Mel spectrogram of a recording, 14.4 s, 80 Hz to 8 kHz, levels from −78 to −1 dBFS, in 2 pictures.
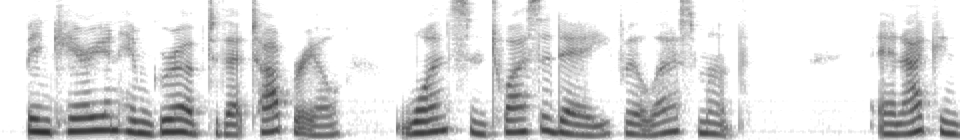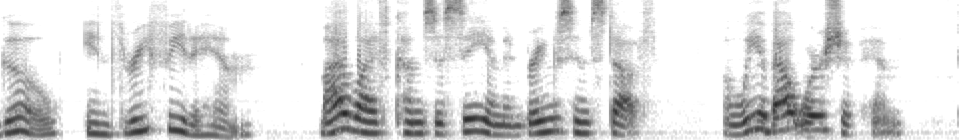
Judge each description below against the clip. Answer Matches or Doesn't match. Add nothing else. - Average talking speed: Matches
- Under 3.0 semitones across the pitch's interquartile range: Doesn't match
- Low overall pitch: Doesn't match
